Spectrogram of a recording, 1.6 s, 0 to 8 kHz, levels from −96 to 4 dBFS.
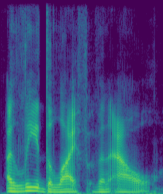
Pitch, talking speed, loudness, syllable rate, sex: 110 Hz, 260 wpm, -18 LUFS, 4.7 syllables/s, male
